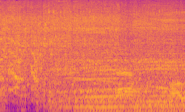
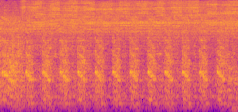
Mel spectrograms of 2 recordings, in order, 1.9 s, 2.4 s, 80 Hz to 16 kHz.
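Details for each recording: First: Toyota 7FGU25 forklift with a no-start complaint, after the fuel regulator with a weak solenoid was replaced, engine catches immediately and runs steadily with no stumbling or misfire; normal start. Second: Toyota 7FGU25 forklift, no-start complaint, cranking normally so compression not suspected: quick steady cranking, then engine briefly catches on brake cleaner sprayed into intake, confirming fuel starvation; next step is checking fuel supply from tank.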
